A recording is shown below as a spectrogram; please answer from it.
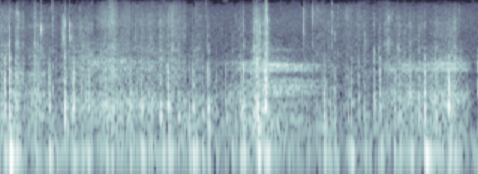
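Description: Long painted nails and fingertips tap and scratch across the top surface and tape of a medium, hollow, taped corrugated cardboard shipping box. A quick, uneven run of soft, dull, hollow thumps with a low boom fills the clip, each dying away almost at once. Between them come dry scratching and rustling, with a steadier scraping stretch near the end.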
